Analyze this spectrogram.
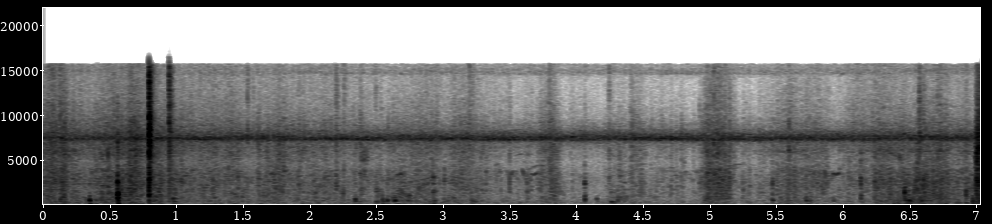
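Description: Footsteps and the rustle of dry stems and leaves as people push through dense undergrowth, with two sharp cracks a little under a second in. A steady high-pitched whine runs underneath.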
